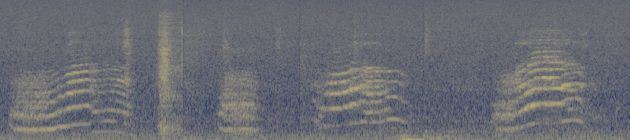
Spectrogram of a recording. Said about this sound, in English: It is actually Callie's dinner time. So that's not even, like, induced meowing from her.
